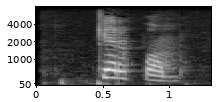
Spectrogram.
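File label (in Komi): "керпом", Komi, female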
